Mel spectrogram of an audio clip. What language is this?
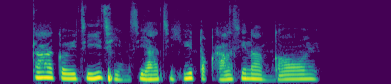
Cantonese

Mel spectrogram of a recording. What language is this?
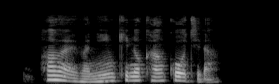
Japanese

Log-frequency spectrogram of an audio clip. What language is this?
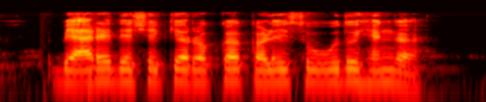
Kannada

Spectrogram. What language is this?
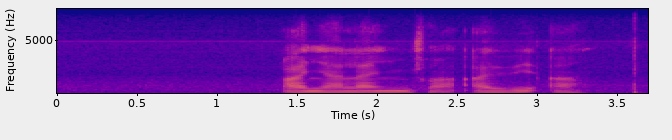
Northern Sotho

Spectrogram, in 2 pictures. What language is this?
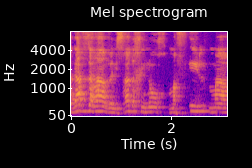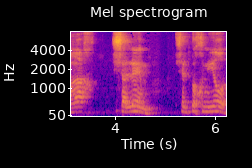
Hebrew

